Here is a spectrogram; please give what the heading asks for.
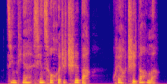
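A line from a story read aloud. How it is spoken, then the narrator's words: Patient, gentle coaxing. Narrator (Chinese): 陆三凤耐下性子，温柔的劝道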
